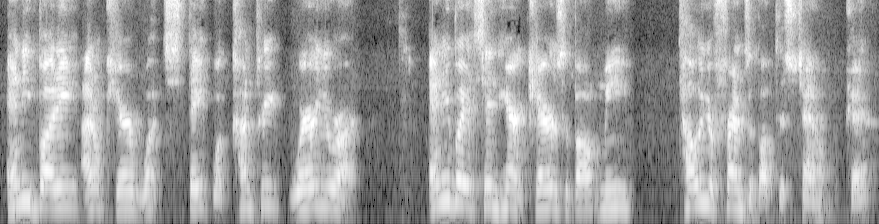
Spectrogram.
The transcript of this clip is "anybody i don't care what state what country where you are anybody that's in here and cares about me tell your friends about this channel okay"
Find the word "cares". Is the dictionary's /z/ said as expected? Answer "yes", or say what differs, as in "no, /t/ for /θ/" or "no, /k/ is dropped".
yes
